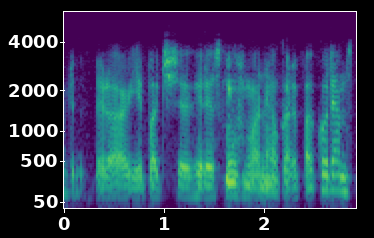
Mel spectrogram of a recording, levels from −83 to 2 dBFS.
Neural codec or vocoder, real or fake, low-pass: codec, 24 kHz, 0.9 kbps, WavTokenizer, medium speech release version 1; fake; 5.4 kHz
